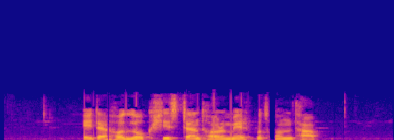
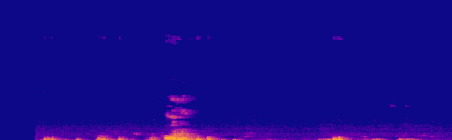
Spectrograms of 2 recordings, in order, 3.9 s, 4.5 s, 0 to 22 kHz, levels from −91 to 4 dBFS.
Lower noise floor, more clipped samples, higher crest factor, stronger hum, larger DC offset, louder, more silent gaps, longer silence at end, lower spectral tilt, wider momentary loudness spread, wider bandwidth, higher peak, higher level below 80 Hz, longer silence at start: second, -55 dBFS vs -67 dBFS; neither; about the same, 18 dB vs 22 dB; neither; neither; first, -17 LUFS vs -23 LUFS; neither; first, 0.75 s vs 0.4 s; second, -4 dB/octave vs -10.5 dB/octave; second, 6 LU vs 25 LU; first, 7.6 kHz vs 6.8 kHz; about the same, -2 dBFS vs -4 dBFS; about the same, -50 dBFS vs -52 dBFS; first, 0.85 s vs 0.45 s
